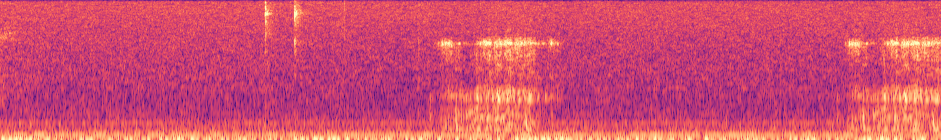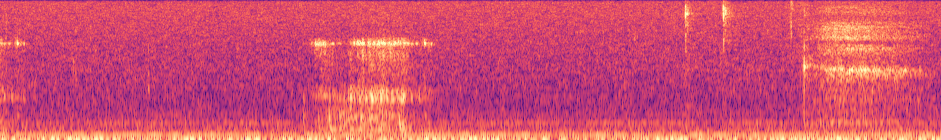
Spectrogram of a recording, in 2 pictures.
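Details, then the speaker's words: Lung crackles from a teaching demonstration of adventitious breath sounds: short, rough crackling bursts repeating with each breath over a low steady hum. "so that just gives you an idea of some abnormal lung sounds"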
